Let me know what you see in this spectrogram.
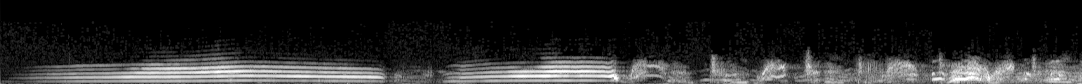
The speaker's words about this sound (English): A cat fight.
